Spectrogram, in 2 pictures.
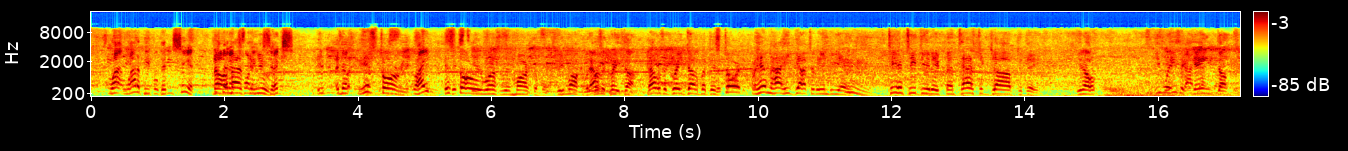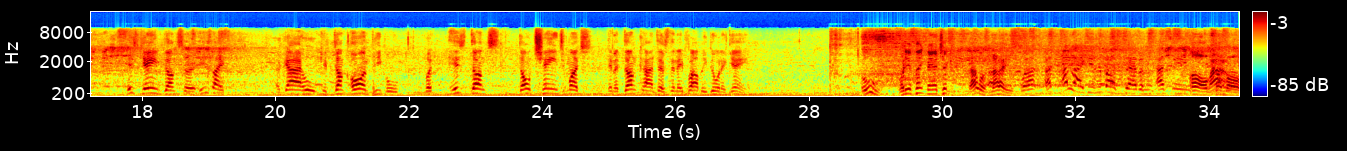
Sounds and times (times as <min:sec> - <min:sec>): Speech: 0:00.2 - 0:14.2, 0:29.4 - 0:34.4.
